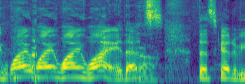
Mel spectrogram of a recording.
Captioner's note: laughs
